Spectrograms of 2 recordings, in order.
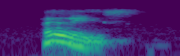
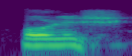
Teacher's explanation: the alveolar fricative, voiceless, into a palatal voiceless fricative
